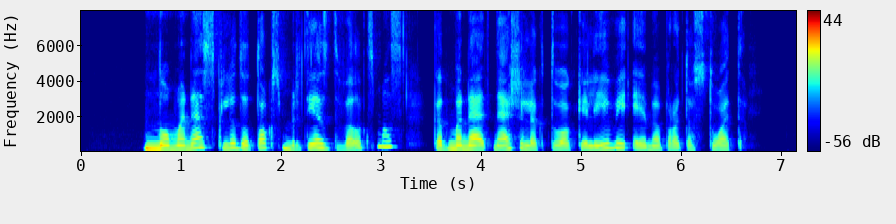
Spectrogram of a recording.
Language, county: Lithuanian, Šiauliai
